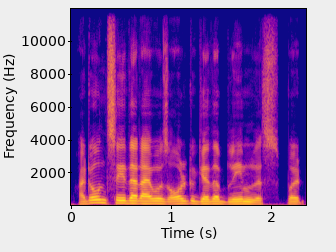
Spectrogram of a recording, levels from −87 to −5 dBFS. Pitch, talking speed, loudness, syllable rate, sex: 135 Hz, 230 wpm, -15 LUFS, 6.7 syllables/s, male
